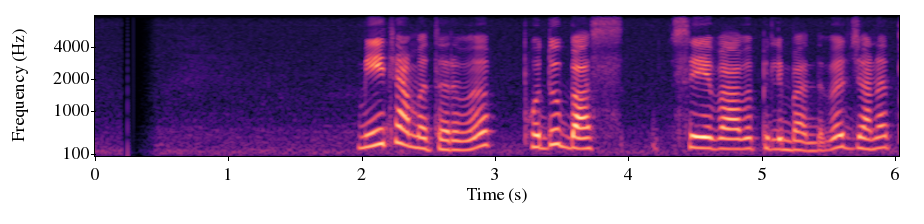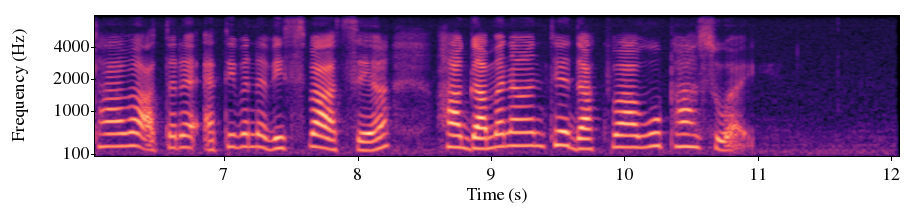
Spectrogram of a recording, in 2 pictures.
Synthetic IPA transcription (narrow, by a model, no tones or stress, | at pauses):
miːʈəamət̪əɾəʋə | pʰod̪ubasː | eːʋaːʋəpiliband̪əʋəd͡ʒanət̪aːʋəat̪əɾəʔæt̪iʋənəʋisʋaːsejahaɡamənaːnt̪ʰejəd̪akʰʋaːʋupaɦɐsua̰j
